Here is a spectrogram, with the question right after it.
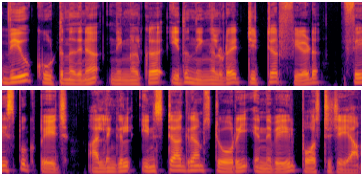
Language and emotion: Malayalam, neutral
